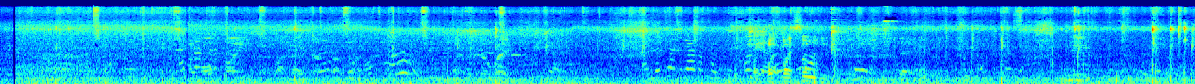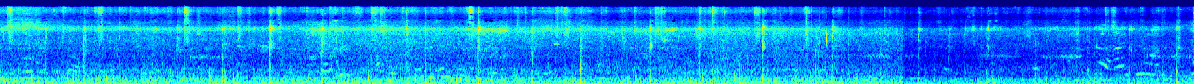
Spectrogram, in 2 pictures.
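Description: Voices of a crowd chatter nearby outdoors.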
